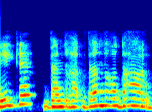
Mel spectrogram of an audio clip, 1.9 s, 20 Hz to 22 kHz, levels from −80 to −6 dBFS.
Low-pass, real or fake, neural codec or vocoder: 7.2 kHz; fake; codec, 16 kHz, 4 kbps, FreqCodec, smaller model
